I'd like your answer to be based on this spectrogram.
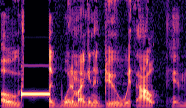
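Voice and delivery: ordinary talk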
